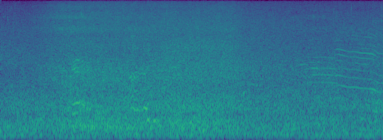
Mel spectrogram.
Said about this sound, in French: J'ai peur, ça me fait peur la mer. Ça me fait peur la mer.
